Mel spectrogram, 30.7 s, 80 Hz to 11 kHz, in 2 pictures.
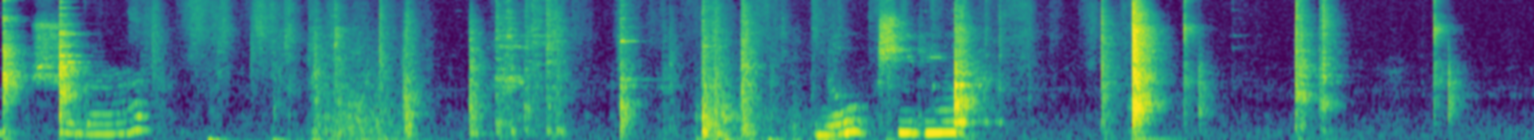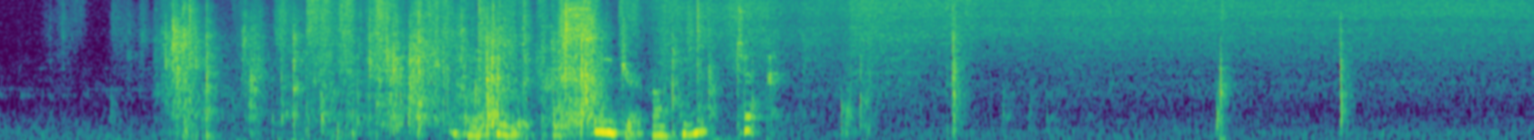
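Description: Kitchenware being handled: pots, pans and a glass measuring jug knocked and set down in a series of clattering knocks and clinks, the loudest about 11 seconds in. Near the end the clatter stops, leaving a faint hiss and a couple of small clicks.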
